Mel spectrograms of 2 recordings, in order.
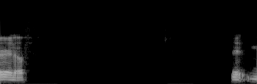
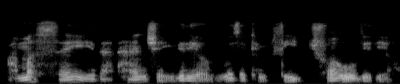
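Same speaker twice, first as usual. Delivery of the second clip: soft, lower imitation of a viewer's accent; Ghazwat al-Rus's accent; 4 semitones lower, 10 dB quieter than usual. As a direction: put on the commenter's accent, low and quiet. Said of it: "let me do it in your, in your accent".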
